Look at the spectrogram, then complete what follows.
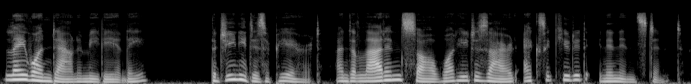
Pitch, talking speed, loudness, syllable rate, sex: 155 Hz, 150 wpm, -19 LUFS, 5.8 syllables/s, female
